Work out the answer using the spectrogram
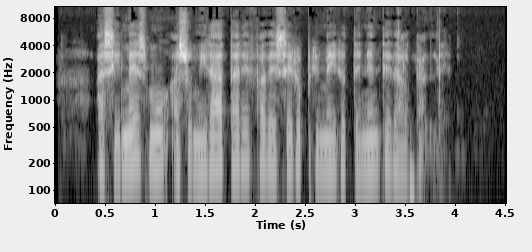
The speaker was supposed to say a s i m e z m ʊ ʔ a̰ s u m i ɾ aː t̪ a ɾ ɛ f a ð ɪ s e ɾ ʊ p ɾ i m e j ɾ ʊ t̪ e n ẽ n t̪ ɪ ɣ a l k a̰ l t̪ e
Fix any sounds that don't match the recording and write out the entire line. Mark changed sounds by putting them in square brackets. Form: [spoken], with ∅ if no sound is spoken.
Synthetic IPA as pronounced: a s i m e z m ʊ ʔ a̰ s u m i ɾ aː t̪ a ɾ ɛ f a ð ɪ s e ɾ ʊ p ɾ i m e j ɾ ʊ t̪ e n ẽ n t̪ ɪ [ð] a l k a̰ l [d̪] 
